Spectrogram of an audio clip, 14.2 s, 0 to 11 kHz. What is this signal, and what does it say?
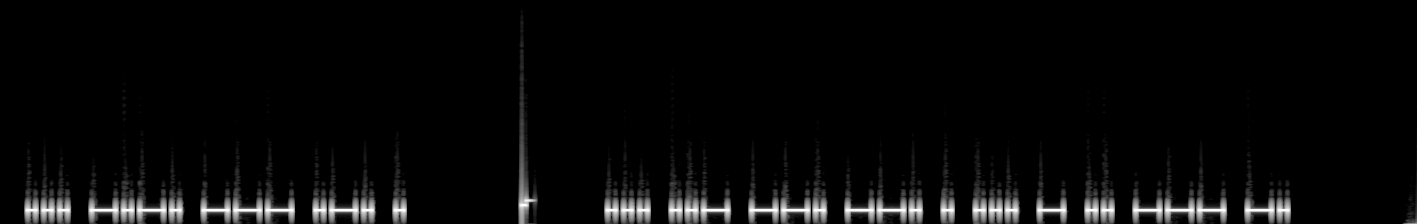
Morse code, heard as a keyed tone, about 15 wpm, 700 Hz. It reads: SCORE SUGGESTION
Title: Sentences from Top 1600 Words - New Word Drill - 15wpm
